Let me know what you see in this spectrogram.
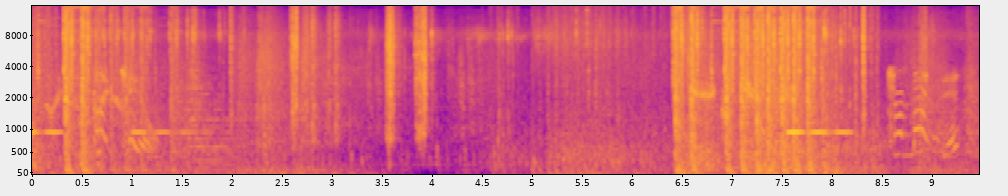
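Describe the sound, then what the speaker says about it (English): Gunfire in Counter-Strike: Global Offensive, sharp bursts of rapid shots near the start and a heavier fusillade later, with quieter game noise and faint voices between. "Tremendous shooting."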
